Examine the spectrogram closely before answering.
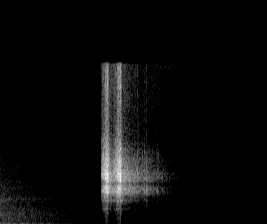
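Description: Two quick sparkling chimes ring out.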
